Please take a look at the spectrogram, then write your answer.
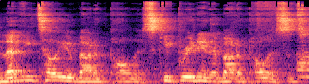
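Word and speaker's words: Apollos: okay a apoll apollis how many syllables three syllables who's apoll that's that's one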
